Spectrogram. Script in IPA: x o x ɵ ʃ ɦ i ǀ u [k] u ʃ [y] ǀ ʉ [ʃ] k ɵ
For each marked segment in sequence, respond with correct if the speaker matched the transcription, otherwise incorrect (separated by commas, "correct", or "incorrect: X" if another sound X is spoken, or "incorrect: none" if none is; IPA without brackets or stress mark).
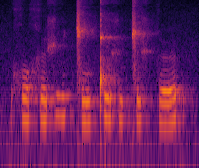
incorrect: ǃ, correct, correct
